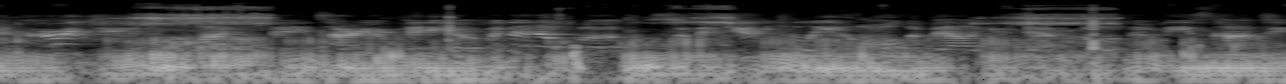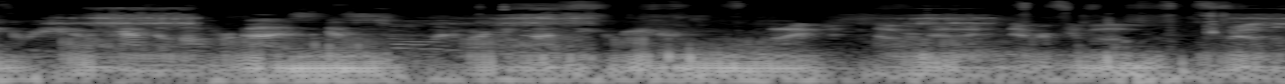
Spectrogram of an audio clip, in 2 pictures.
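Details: ['Domestic cat purring while kneading, a steady low rumble pulsing under a person talking throughout.']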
